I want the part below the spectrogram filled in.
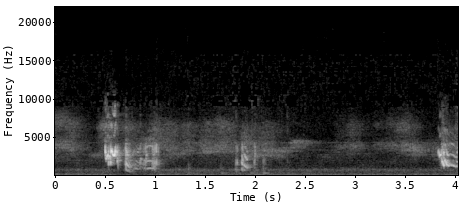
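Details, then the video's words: Pet budgie flirting, giving short bright chirps near 0.5, 1.9 and 3.8 seconds, the first a quick harsh burst, with quiet gaps between. "CUTE PET BUDGIE FLIRTING"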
